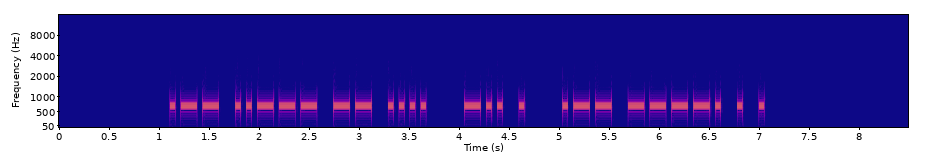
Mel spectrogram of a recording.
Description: Morse code, heard as a keyed tone, about 23 wpm, 700 Hz. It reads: W2MH DE W9EE
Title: USA Callsign DE Callsign - 4 Characters - 22wpm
